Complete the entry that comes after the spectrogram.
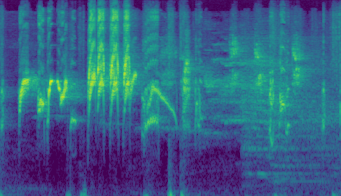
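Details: Red-whiskered bulbul kept as a cage bird, singing the slow, clear doubled 'boen' song style used to teach other caged birds: quick bursts of slurred, bubbly whistles, then a long falling whistle and softer warbling phrases.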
